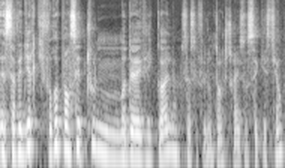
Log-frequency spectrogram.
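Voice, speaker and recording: At a very fast pace, a woman speaks with a fairly low pitch and ordinary pitch variation, captured in a very clean recording with a silent background. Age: 60s. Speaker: documentary filmmaker and journalist. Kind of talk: interview. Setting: her living room.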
